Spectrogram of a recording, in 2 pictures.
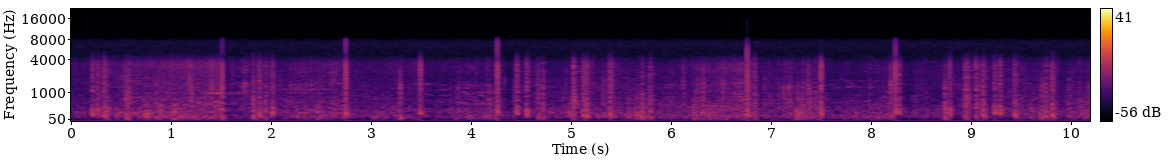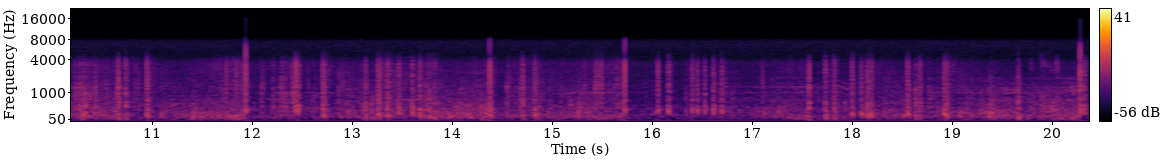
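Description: Dense barrage of aerial fireworks shells bursting, a rapid, continuous string of bangs with no pause.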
